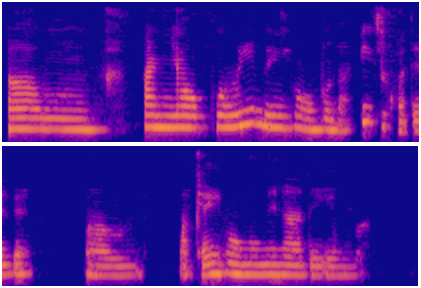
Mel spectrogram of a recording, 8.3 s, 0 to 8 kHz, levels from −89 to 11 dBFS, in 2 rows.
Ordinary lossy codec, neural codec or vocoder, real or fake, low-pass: none; codec, 44.1 kHz, 3.4 kbps, Pupu-Codec; fake; 7.2 kHz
